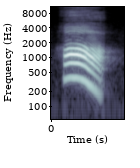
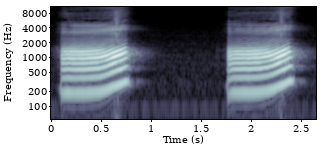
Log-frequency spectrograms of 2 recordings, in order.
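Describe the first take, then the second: First: The pitch falls sharply from high to low. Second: The pitch rises from middle to high. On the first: "汽车下坡" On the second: "汽车上坡"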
